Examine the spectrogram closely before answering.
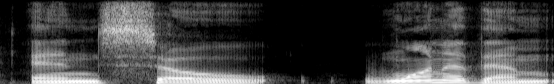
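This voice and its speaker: Here is a woman speaking. Her pitch is very deep and low. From northern Maine, French-Canadian family. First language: French. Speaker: realtor. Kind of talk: interview.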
